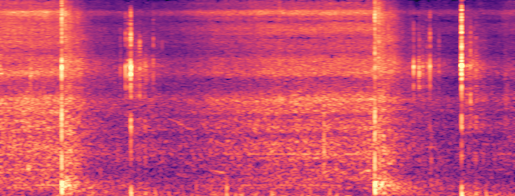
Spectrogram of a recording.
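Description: Aerial firework shells bursting: four sharp bangs, two in the first second and a half and two more near the end, over a continuous low rumble from the display.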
